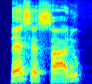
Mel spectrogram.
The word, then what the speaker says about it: necessário: Necessário é paroxítona terminada em ditongo. Vamos ver. Necessário é uma paroxítona? Sim. A sílaba tônica está na penúltima sílaba. Tranquilo.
